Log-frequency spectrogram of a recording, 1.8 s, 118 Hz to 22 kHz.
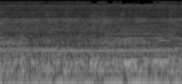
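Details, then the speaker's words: Steady mechanical hum and whir of a newly unboxed Owgels ZY603 home oxygen concentrator for an elderly father, running after switch-on in oxygen mode, delivering about 95% oxygen through a nasal cannula at an adjustable flow of 3 to 5. "Oxygen concentrator. Ayan. ZY603 Landa anak >> yan bubuksan na po ni commander yan tapos yon lalabas na siya may power na po."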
